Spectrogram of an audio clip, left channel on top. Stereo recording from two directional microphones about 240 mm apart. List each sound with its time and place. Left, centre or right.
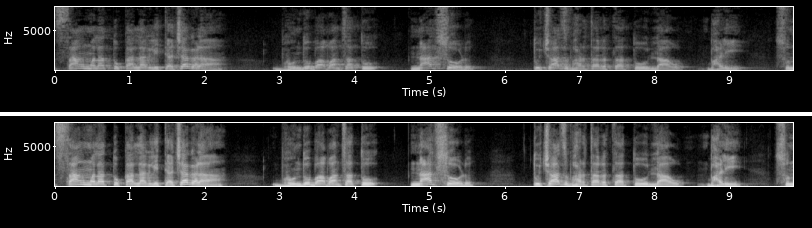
0.2 s a man's voice: right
